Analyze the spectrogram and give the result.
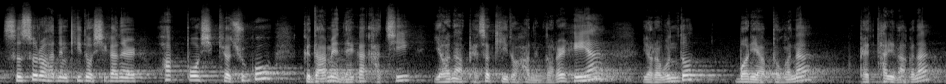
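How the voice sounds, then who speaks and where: A male priest with a fairly high-pitched voice preaches a charismatic sermon at a prayer meeting in a church hall. His delivery is lively and emphatic, full of rhetorical questions and drawn-out stresses. The hall's long reverb carries through the recording.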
